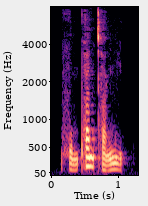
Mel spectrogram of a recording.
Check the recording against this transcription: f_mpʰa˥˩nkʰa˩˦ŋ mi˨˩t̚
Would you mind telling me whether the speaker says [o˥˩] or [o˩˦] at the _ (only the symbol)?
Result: o˩˦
